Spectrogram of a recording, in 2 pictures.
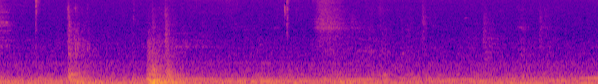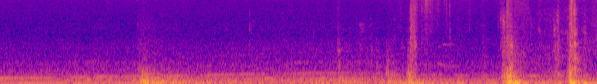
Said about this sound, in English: Hey guys. Sorry, I slammed into the door.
